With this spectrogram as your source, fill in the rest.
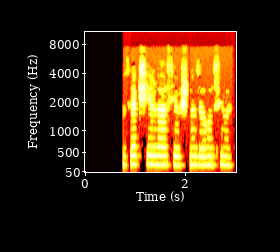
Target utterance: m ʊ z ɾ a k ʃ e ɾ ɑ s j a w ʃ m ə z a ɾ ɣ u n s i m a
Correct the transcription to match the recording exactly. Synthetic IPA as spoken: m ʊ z ɾ a k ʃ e l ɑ s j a w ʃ n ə z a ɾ ɣ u n s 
